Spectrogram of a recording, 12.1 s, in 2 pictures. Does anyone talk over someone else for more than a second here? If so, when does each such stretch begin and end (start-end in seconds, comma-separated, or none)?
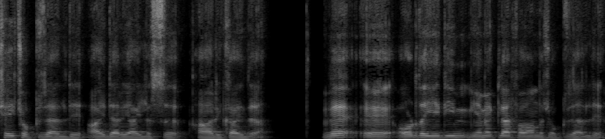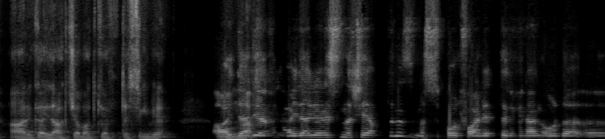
none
